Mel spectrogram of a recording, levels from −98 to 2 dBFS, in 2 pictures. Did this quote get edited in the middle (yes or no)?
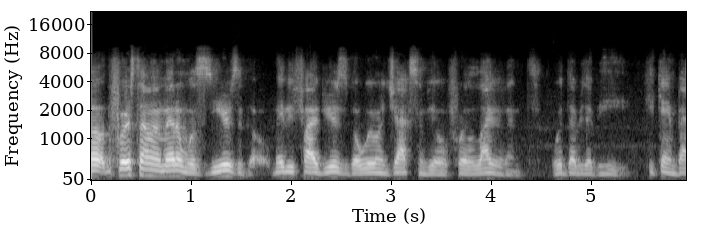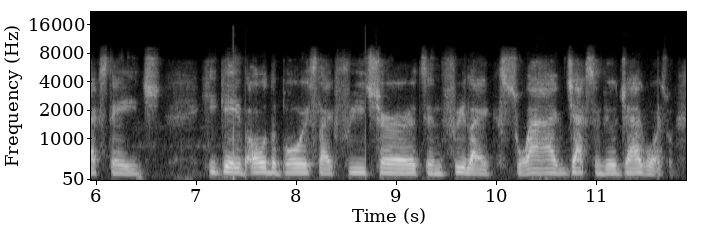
no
